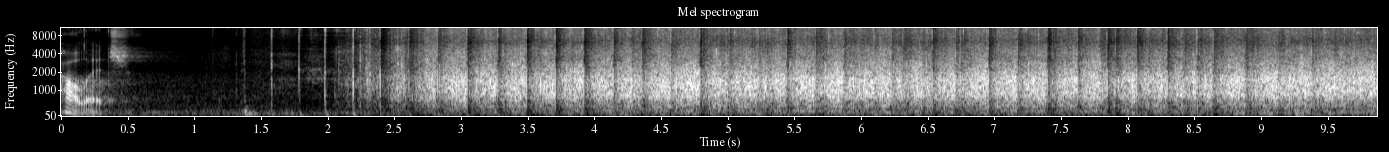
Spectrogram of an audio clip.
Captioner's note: applause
